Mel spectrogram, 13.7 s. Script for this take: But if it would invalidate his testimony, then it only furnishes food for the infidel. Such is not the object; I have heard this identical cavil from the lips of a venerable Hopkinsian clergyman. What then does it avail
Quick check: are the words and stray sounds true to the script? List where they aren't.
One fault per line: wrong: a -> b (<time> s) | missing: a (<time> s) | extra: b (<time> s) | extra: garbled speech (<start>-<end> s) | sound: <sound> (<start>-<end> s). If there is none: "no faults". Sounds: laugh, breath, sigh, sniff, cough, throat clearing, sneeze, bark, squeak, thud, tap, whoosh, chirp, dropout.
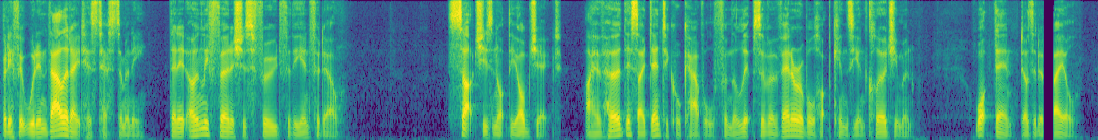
sound: dropout (13.0-13.2 s)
